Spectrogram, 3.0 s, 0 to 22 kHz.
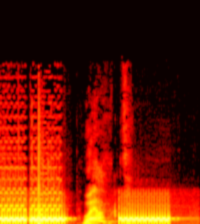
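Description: A telephone ringback tone on line 3 of a radio call-in show sounds in two long buzzing bursts with a short gap, a brief voice murmuring between them, and no one picks up.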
